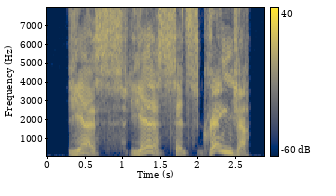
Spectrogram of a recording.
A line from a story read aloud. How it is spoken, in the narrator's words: cried Lucius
